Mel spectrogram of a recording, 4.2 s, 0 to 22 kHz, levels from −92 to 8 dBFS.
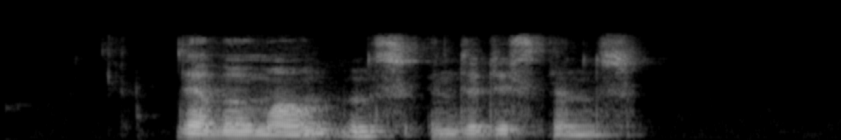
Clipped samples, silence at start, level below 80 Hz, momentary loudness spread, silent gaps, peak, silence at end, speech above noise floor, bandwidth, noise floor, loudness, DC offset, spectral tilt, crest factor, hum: under 0.1%; 0.9 s; -72 dBFS; 9 LU; none; -10 dBFS; 1.05 s; 55 dB; 8.2 kHz; -85 dBFS; -31 LUFS; under 0.1%; -4.5 dB/octave; 22 dB; none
